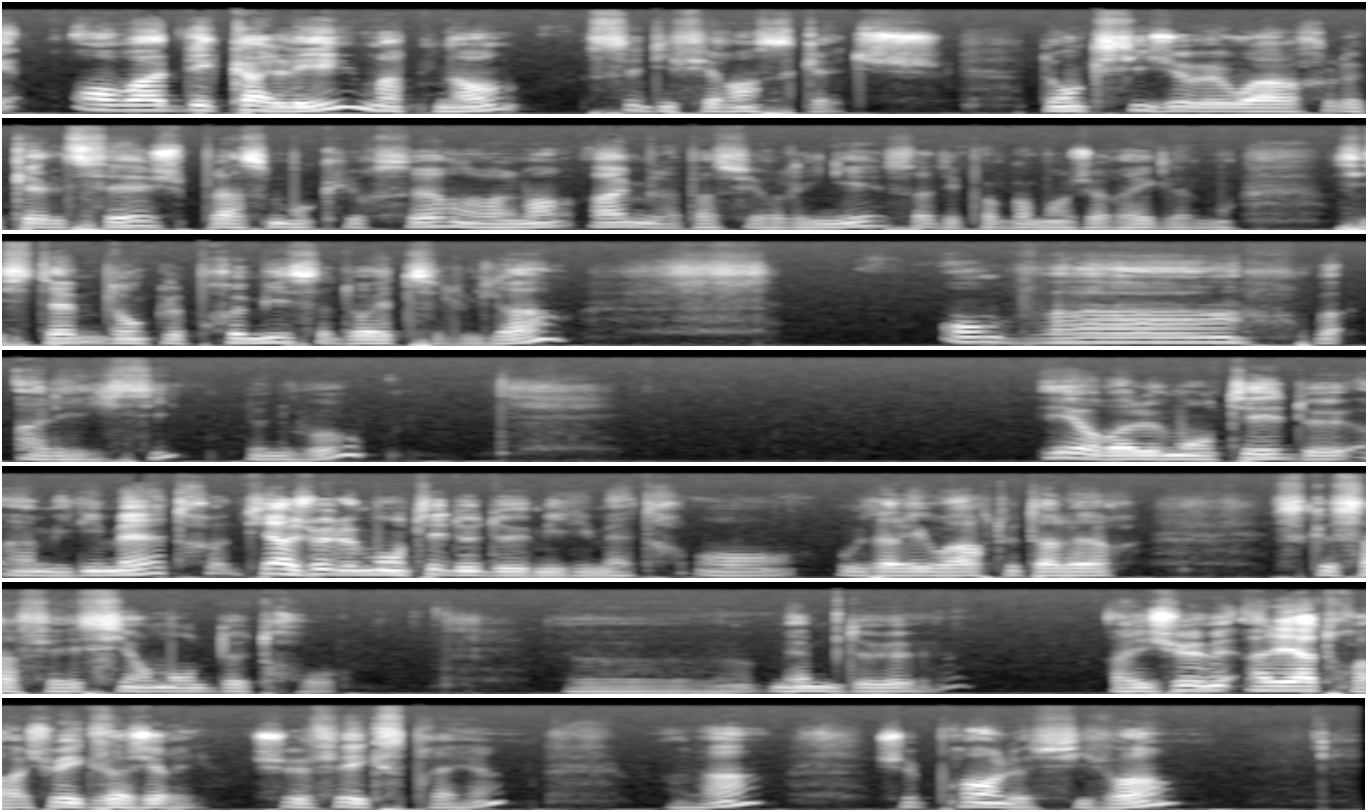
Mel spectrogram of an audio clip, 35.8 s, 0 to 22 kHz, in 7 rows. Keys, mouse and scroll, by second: 3.1 click, 5.1 click, 10.9 click, 16.1 click, 16.8 click, 18.2 click, 18.9 scroll up 2, 22.3 scroll up 2, 29.4 scroll up 2, 31.2 click, 32.3 click, 34.0 click.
